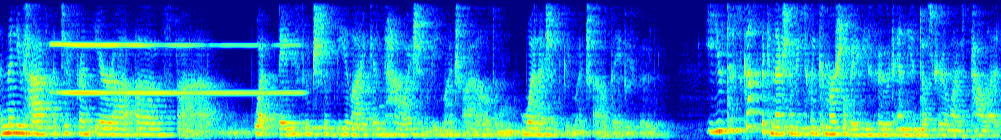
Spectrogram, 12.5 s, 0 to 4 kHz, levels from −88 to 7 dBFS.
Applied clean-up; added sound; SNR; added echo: none; Wind instrument, woodwind instrument; 5 dB; reverberation time 0.8 s.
